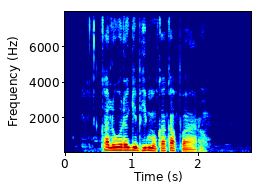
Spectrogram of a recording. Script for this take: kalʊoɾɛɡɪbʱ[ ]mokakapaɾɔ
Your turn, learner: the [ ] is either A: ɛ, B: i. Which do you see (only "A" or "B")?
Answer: B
